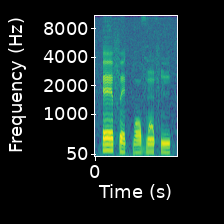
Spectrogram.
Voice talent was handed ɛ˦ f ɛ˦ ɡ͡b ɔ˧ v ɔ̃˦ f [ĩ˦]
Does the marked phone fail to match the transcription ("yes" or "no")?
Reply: no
